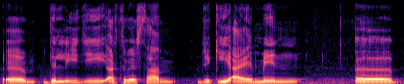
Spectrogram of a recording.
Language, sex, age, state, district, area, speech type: Sindhi, male, 30-45, Delhi, South Delhi, urban, spontaneous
